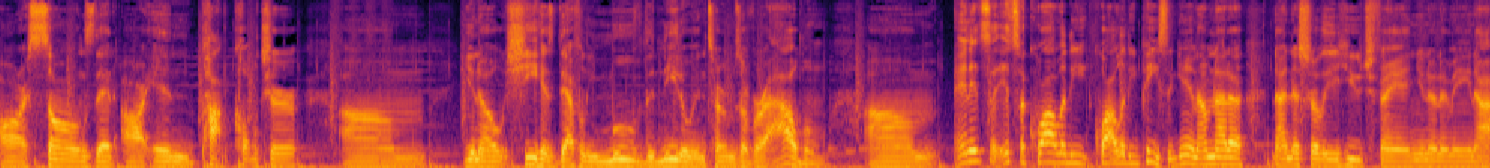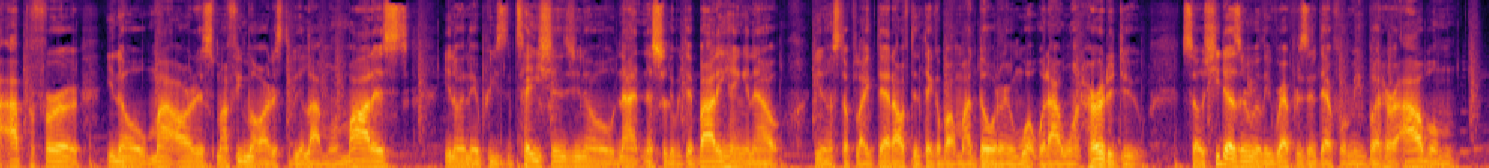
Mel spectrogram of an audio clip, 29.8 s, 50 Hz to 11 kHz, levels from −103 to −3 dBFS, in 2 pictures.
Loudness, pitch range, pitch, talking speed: -20 LUFS, 85-115 Hz, 95 Hz, 210 wpm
